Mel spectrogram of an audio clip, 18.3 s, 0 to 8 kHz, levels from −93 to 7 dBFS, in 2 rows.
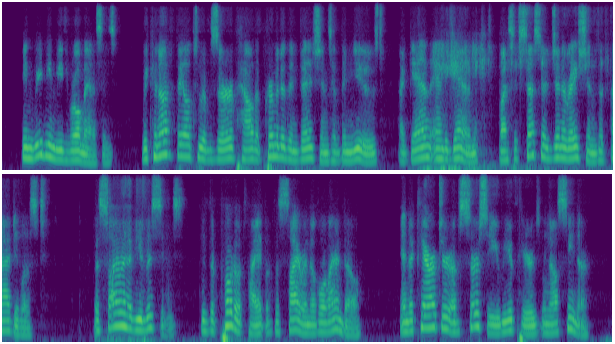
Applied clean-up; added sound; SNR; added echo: neural mask model DeepFilterNet 3.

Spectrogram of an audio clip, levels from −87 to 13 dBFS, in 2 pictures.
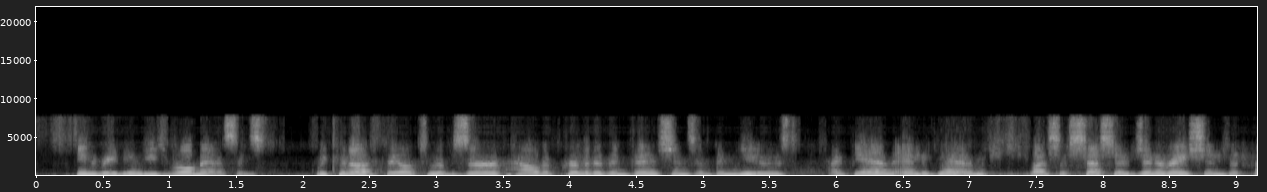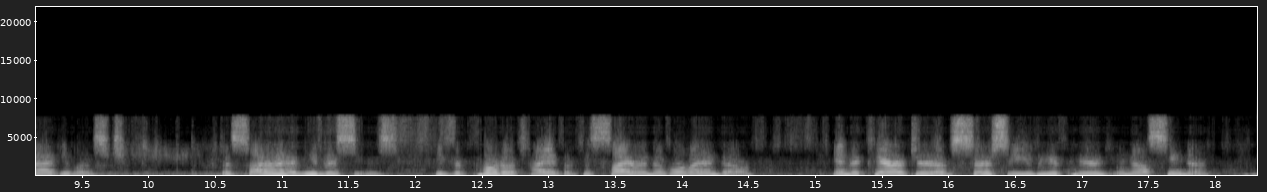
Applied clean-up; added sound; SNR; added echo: neural separator model SepFormer DNS4.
